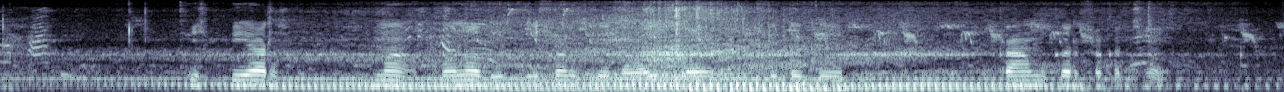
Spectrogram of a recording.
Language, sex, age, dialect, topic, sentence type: Chhattisgarhi, male, 60-100, Northern/Bhandar, agriculture, statement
